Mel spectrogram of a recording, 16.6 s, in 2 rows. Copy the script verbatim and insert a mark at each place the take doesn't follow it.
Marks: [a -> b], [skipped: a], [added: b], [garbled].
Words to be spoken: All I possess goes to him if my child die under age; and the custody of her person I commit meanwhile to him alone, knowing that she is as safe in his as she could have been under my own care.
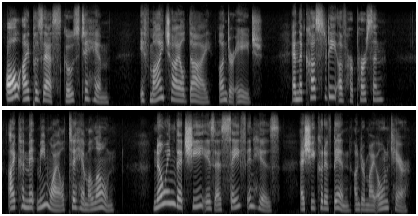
All I possess goes to him if my child die under age; and the custody of her person I commit meanwhile to him alone, knowing that she is as safe in his as she could have been under my own care.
